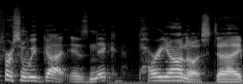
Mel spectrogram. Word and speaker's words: Parianos: So, uh, first person we've got is Nick Paranos. Did I pronounce that right?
